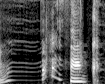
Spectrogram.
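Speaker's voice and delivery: tiny high, drawn-out hesitant voice; mock hesitant guesser. Host teasing Caleb's guess, hammed-up hesitant squeak. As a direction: squeak it out slowly, unsure.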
